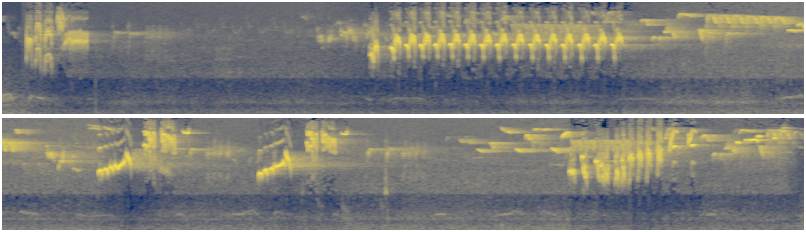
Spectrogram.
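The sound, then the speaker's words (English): A song thrush sings loudly, alone, in varied bright phrases, some notes rapidly repeated in quick bursts, with short pauses between phrases. “Well, it's called a song thrush in the slang.”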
